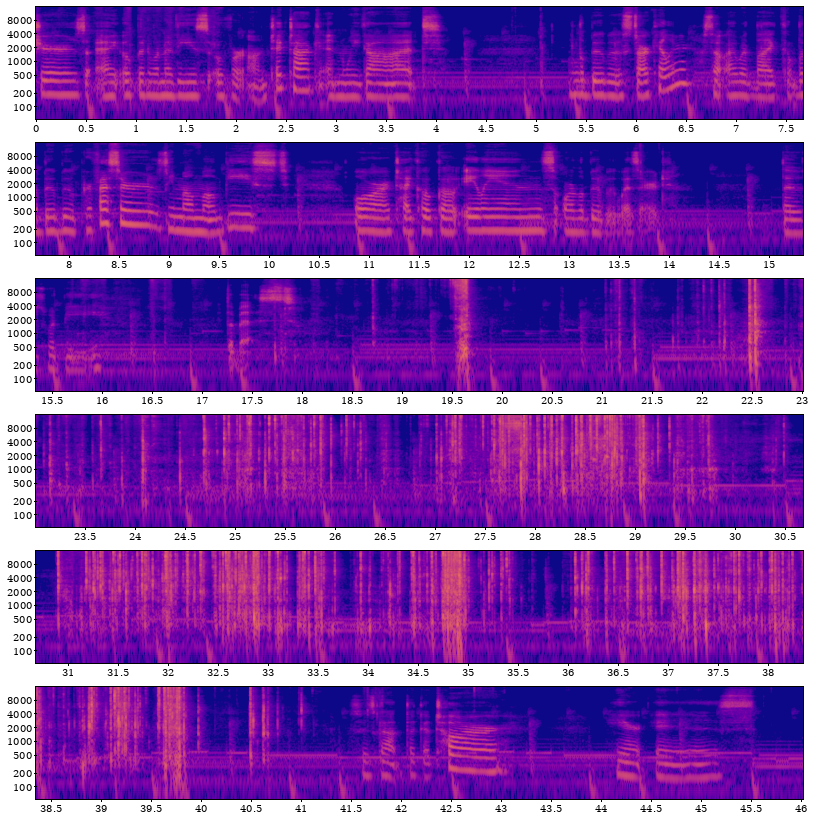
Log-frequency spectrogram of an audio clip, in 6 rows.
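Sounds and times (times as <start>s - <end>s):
soft background music: 0.0s - 46.0s
plastic wrapping crinkling and tearing: 18.7s - 19.8s, 21.0s - 41.1s
packaging clicks: 21.0s - 41.0s.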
